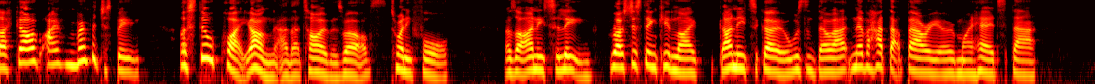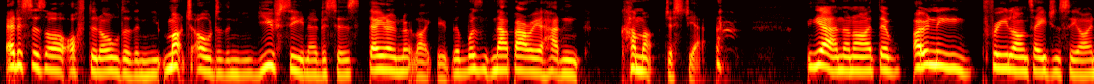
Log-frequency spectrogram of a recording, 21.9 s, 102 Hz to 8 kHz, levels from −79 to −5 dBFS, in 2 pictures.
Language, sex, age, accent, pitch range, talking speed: English, female, 30-49, British, 185-245 Hz, 225 wpm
